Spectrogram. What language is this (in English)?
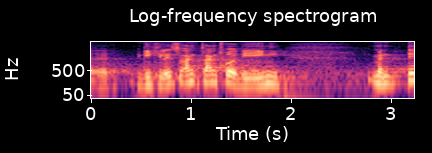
Danish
